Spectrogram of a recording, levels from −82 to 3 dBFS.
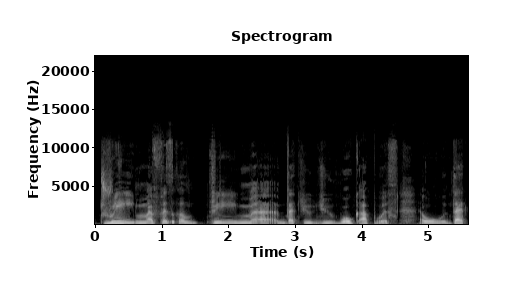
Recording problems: garbled, watery; slightly; nothing above 11 kHz

